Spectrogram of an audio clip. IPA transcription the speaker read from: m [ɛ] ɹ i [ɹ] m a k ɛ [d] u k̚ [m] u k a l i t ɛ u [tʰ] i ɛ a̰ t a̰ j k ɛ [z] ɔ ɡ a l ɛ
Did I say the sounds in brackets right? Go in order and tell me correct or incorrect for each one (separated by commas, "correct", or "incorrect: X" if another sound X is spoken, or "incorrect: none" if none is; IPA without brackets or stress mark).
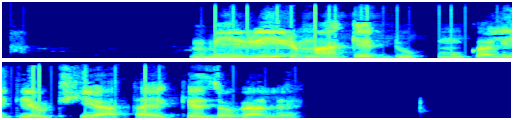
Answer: incorrect: e, correct, correct, correct, correct, correct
